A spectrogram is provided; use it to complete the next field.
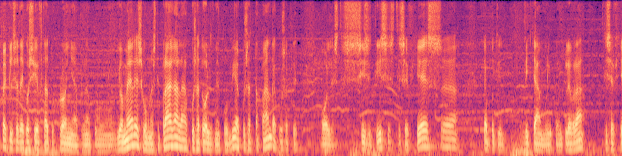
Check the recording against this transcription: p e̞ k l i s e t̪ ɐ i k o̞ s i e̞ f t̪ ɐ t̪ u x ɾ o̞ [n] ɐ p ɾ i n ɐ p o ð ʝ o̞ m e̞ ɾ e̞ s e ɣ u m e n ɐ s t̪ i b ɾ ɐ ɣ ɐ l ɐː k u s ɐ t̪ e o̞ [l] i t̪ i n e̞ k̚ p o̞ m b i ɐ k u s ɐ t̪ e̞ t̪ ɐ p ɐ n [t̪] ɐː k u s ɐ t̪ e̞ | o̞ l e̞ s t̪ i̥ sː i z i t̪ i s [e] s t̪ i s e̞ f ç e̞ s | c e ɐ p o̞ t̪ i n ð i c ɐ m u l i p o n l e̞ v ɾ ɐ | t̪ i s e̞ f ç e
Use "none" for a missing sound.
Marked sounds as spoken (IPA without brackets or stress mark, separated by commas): ɲ, l, d̪, i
